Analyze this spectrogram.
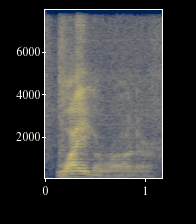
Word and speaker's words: Weimaraner: Weimar. Now I'm saying it in German, but it's pronounced in English Weimaraner, but Weimaraner.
